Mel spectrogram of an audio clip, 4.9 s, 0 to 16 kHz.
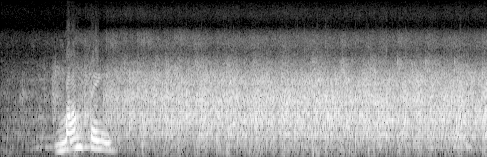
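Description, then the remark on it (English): A voice briefly exclaims, then an audience at a 20-minute talk breaks into steady, dense applause that swells quickly and holds at an even, fairly loud level without letting up. “I'm afraid if you clap, I won't get this all in 20 minutes.”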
